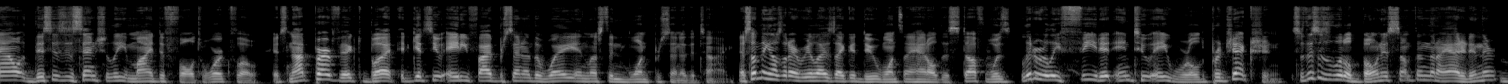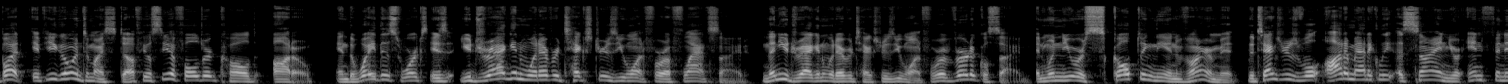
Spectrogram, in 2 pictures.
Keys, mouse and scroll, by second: 1.6-2.3 drag, 2.8 click, 3.6-7.3 right drag, 7.3 click, 15.2 click, 15.7 click, 16.0 click, 16.5 click, 17.8 middle click, 17.8 scroll down 2, 18.7 click, 18.9 ctrl+space, 19.3 click, 20.5-21.4 drag, 22.4 scroll down 1, 22.5 click, 23.3 click, 24.5 click, 24.8 right click, 25.6 click, 26.4 click, 27.0 click, 27.6 click, 27.8 click, 28.1 click, 28.3 click, 28.5 click, 28.6 click, 29.0 click, 29.4 right click, 29.5 click, 29.7 right click, 29.8 click.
